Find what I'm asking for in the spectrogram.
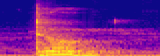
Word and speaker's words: DHUM: Répétez la graine, le mantra TUM, D-H-U-M, le H qui se prononce comme une expiration, le U comme un OU, TUM.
